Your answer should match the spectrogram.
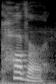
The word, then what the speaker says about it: cover: word cover the oh it's an O but we don't take over or call vert we say cover uh uh cover other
